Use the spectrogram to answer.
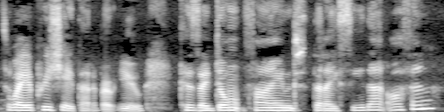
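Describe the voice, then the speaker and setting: A woman's voice: fairly low pitch, moderate pace, no echo. A woman telling personal stories casually, in a reflective and earnest way. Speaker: discussion participant.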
